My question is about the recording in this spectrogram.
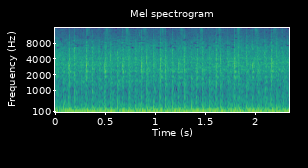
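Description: Live hard-rock band recording with the drum kit to the fore: dense bass drum and snare hits under a heavy bass, played continuously.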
